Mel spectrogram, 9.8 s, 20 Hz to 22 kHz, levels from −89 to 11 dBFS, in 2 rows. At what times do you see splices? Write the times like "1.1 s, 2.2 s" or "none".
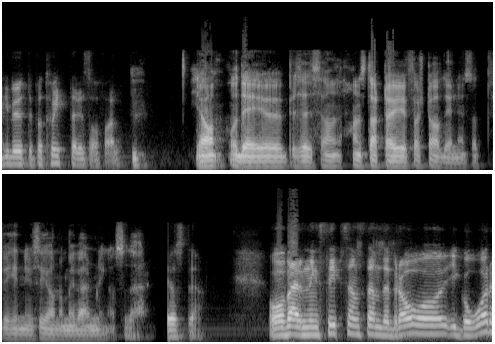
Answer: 3.4 s, 6.4 s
